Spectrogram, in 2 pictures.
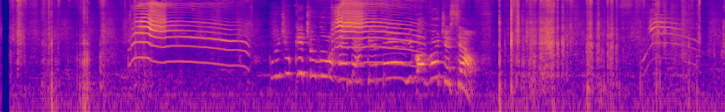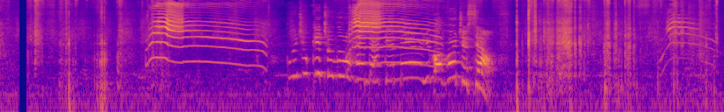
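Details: Small kitten kept warm in a cardboard carrier box with a blanket at a Philadelphia animal shelter, USA, in September, meowing repeatedly in loud, drawn-out, bending wails, often in pairs, with soft human speech and rustling in between.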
